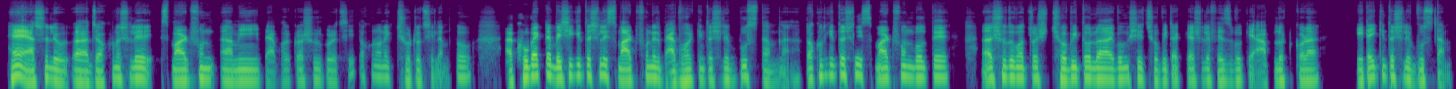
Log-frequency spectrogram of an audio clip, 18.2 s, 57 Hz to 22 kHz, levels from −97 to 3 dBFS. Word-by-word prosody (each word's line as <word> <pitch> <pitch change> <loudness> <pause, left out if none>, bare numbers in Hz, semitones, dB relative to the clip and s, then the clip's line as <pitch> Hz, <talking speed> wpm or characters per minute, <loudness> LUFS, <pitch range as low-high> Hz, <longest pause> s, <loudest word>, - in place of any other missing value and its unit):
হ্যাঁ, 135 +1 +11
আসলেও। 110 +1 0 0.2
আ - - +7 0.2
যখন 95 +4 -2
আসলে 125 +3 0 0.4
স্মার্টফোন 105 +2 +2 0.3
আমি 105 +1 0 0.3
ব্যবহার 105 +1 -7
করা 105 +1 -6
শুরু 110 -1 -7
করেছি, 100 -6 -8
তখন 135 - -13
অনেক 130 -1 -4
ছোট 100 -3 -6 0.2
ছিলাম। - - -10
তো 130 - -3 0.6
আ - - +6
খুব 130 0 +5
একটা 145 +2 +2
বেশি 125 +1 +4
কিন্তু 145 0 -1
আসলে 145 +2 +1
স্মার্টফোনের 110 +3 +3
ব্যবহার 100 +4 +2
কিন্তু 115 -1 -7
আসলে 115 +1 -4
বুঝতাম 110 -7 -4
না। - - -10 0.2
তখন 120 +4 -2
কিন্তু 145 0 -3
আসলে 150 - -1
স্মার্টফোন 125 +3 +1
বলতে 125 +1 0 0.6
আ - - +6
শুধুমাত্র 125 -2 +1
স - - -4 0.2
ছবি 115 +1 +3
তোলা 120 -1 +4
এবং 115 +2 -1
সেই 120 -2 -2
ছবিটাকে 105 -1 -5
আসলে 110 +1 -6
Facebook 100 +1 -4
এ - - +3
আপলোড 105 0 -4
করা 105 0 +2 0.6
এটাই 120 +5 +3
কিন্তু 135 -1 -6
আসলে 115 +1 -2
বুঝতাম। 105 -1 -4
115 Hz, 165 wpm, -25 LUFS, 105-125 Hz, 0.6 s, হ্যাঁ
